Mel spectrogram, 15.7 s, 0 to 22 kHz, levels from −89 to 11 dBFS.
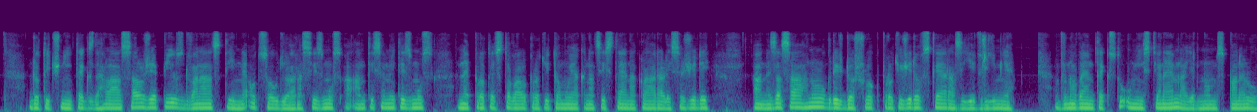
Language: Czech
